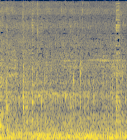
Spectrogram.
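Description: Shengole dough frying in hot oil: a dense, steady sizzle with fine crackling pops throughout, close and even in level.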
